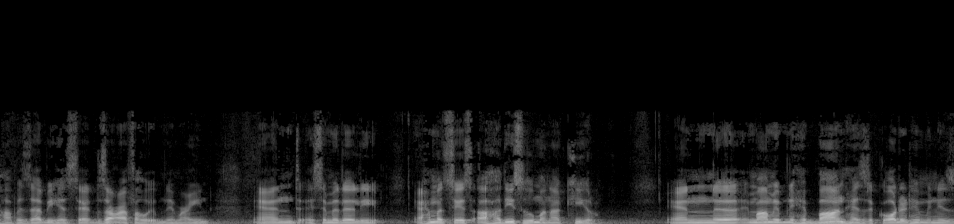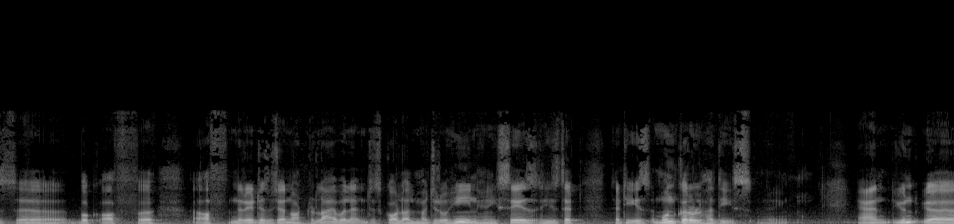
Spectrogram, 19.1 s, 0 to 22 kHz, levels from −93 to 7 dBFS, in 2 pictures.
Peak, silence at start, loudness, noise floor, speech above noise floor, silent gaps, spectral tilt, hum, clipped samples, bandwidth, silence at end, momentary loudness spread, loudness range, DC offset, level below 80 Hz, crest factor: -10 dBFS; 0 s; -29 LUFS; -55 dBFS; 27 dB; none; -7 dB/octave; none; under 0.1%; 11.5 kHz; 0 s; 11 LU; 5 LU; under 0.1%; -48 dBFS; 20 dB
